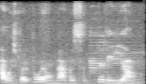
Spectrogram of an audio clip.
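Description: An older woman from New City, telling her life story haltingly in an oral history interview. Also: extremely low pitch, little pitch movement, a little mellow, soft background music. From New York City. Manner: halting, repeats and restarts phrases. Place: library office.

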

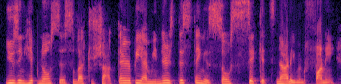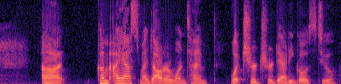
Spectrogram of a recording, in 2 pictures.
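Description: A woman with a low, gravelly voice gives an urgent personal testimony. She speaks emphatically and addresses her listeners directly. The sound is dry and close. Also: no echo, rough recording. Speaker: mother telling her story.

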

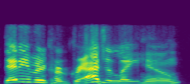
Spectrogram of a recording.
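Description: A woman's voice: a little high, lively intonation, fairly quick, sharp tone, no echo, highs cut off. A woman co-hosting a podcast in casual chat, needling and arguing her point. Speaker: podcast co-host.

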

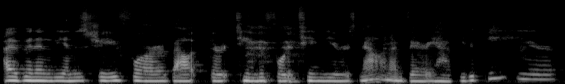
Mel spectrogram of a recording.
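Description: A woman's voice: sits low, moderate pace, gravelly, warm tone, husky, rough recording. A woman guest politely introducing herself on a podcast. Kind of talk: casual chat.

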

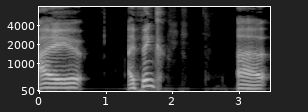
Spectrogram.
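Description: A man's voice: on the high side, lively intonation, very slow, a bit bright, smooth. A man co-hosting a casual podcast, talking in a rambling way with many fillers and restarts, and laughing easily. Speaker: podcast co-host.

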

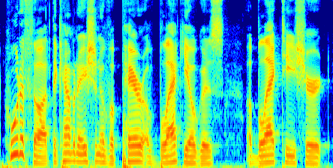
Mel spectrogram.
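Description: A man's voice: mid-range voice, moderate pace, fairly bright tone, clean tone, no echo, studio quality. A young man co-hosting a casual chat with sarcastic, mocking quips. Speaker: co-host.

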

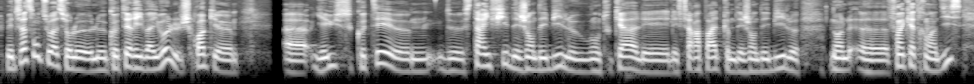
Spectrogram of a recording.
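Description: A man's voice: medium pitch, fast, warm tone. A man co-hosting a casual chat, talking with many hesitations and restarts. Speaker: podcast co-host.

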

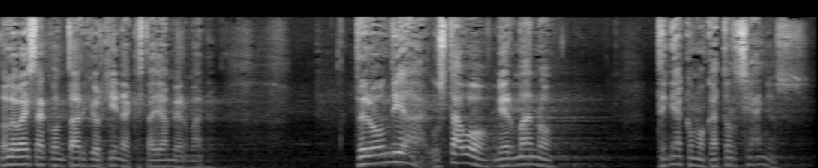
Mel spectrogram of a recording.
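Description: Gravelly preacher. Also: male voice, mid-range voice, normal speed, pauses often. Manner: asks the congregation questions and has them answer back; swings from soft to loud and shouting. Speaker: pastor. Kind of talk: sermon. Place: church hall. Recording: long reverb of a large hall.

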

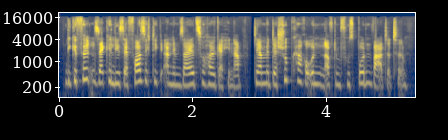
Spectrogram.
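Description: Woman, storybook narrator, scripted reading, gentle, even, slightly high pitch.

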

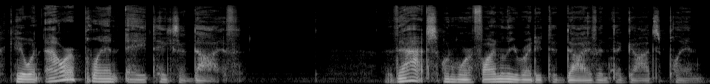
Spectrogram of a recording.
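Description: Whispering man, low and husky. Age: 30s. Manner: conversational, checks in with listener. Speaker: devotional podcast host. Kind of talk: casual reading of a blog post. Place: at home, partner asleep next room.

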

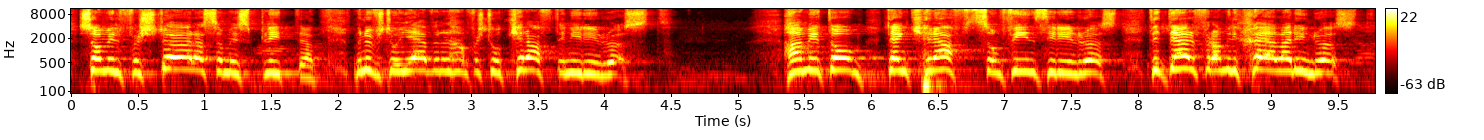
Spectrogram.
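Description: A man pastor preaching an impassioned sermon, often raising his voice to a shout and dropping English phrases into his talk. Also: extremely high pitch, steady tone.

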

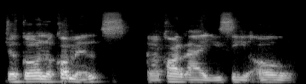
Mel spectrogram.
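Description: A man's voice: medium pitch, steady tone, a little fast, slightly rough, rough recording. A man with a London urban accent giving his opinions in a casual discussion, emphatic and full of slang.

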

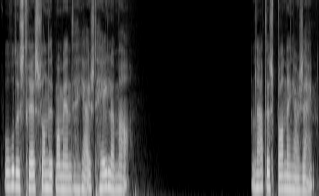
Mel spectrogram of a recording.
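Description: A woman guiding a relaxation meditation, giving slow, calm, soft instructions with long pauses. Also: fairly low pitch, no echo, studio quality. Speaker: meditation guide.

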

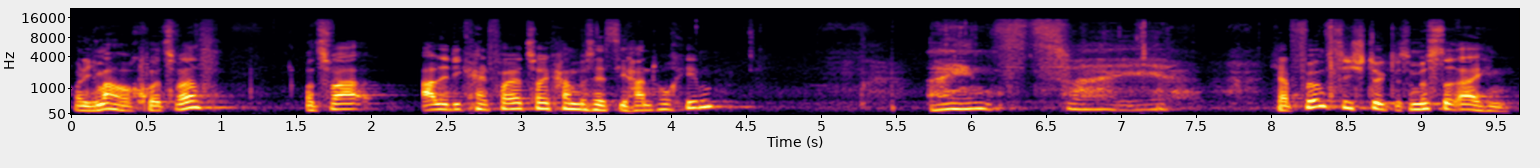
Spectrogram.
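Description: A man delivers a casual sermon in a church hall, his voice sitting fairly high. He talks in relaxed slang, often restarting and correcting himself mid-sentence. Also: normal speed, pauses often, a little hiss or hum. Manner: colloquial slangy preaching, restarts and self-corrections. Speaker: preacher.

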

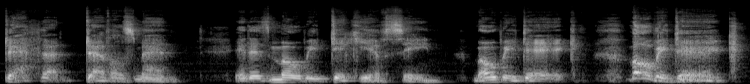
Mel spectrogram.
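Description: Captain Ahab, very deep, fierce old seafarer. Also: male voice, takes it slowly, gravelly, heavily acted. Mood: rousing, fierce. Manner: archaic seafaring oratory, shouting and brooding. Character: obsessed old sea captain, fierce and vengeful.

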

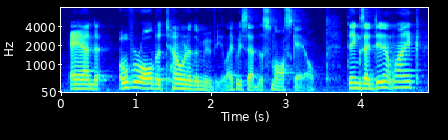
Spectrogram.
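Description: A man's voice: medium pitch, fairly bright tone. A man co-hosting a podcast, giving a casual, rambling movie review full of ums and emphatic verdicts. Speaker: podcast co-host.

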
